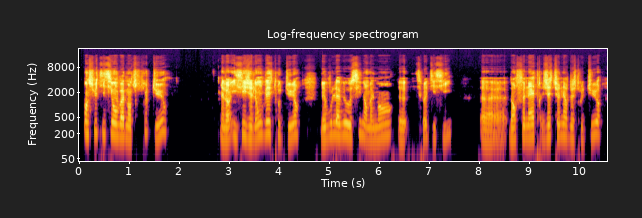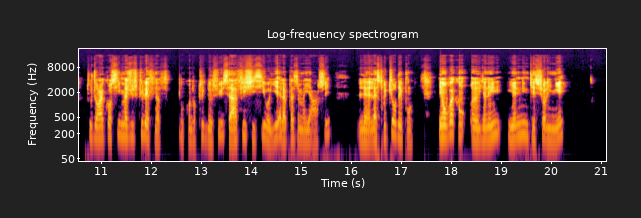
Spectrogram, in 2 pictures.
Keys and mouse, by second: 6.0 click, 13.0 click.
